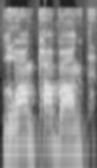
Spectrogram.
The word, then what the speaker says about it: Luang Prabang: So, it's spoken Luang Pabang, but it's spelled Luang Prabang, right?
